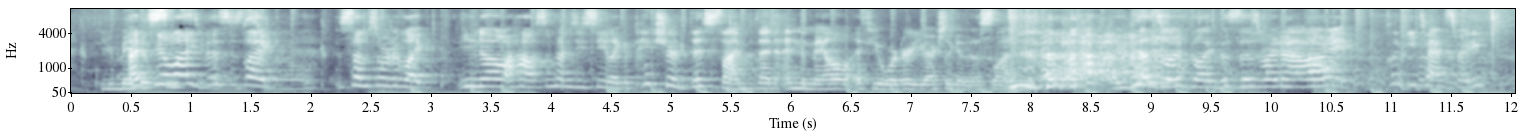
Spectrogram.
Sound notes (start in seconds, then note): 7.9 laughs; 8.1 canned laughter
